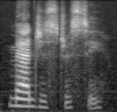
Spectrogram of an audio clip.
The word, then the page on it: magistracy: American English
